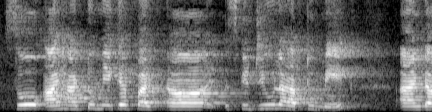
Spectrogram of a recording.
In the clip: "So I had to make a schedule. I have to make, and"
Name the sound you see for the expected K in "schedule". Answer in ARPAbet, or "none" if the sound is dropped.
K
